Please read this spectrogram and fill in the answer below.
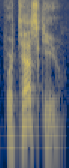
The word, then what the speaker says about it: Fortescue: Fortescue. – Fortescue. Fortescue, that's the Australian iron ore metal guys. That's F-S-U-G-Y.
